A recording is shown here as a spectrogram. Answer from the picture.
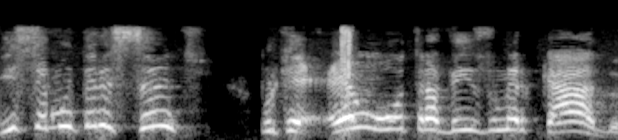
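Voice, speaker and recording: With a dry, close sound and no echo, a man talks. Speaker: yoga professor. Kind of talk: live stream interview. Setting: online live stream.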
